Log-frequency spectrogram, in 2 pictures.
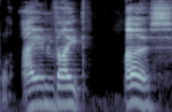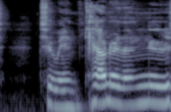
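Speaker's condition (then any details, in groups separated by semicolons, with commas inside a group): Cerebral palsy; speaks slower at times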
